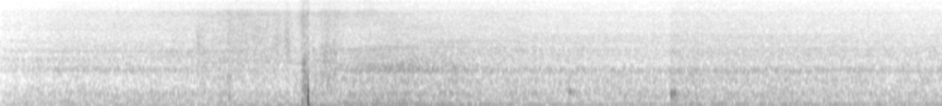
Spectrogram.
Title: Synology Clicking Noise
